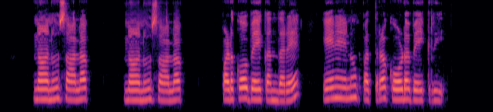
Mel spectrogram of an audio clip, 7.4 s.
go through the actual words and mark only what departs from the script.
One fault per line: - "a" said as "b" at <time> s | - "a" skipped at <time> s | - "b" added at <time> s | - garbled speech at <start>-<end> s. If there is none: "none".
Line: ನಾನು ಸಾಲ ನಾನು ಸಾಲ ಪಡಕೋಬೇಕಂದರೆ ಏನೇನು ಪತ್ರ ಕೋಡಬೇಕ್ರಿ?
none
